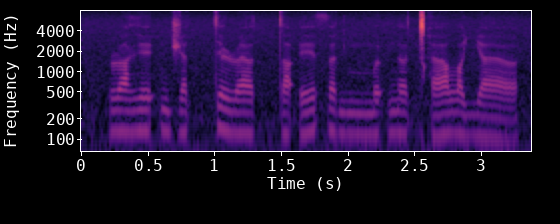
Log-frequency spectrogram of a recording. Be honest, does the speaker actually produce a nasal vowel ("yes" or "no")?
no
